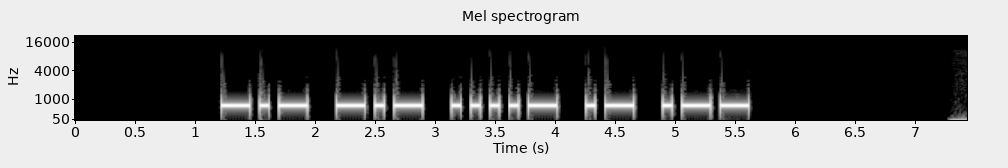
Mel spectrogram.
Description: Morse code, heard as a keyed tone, about 18 wpm, 700 Hz. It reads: KK4AW
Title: Speed Racing - USA Call Signs 15wpm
